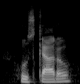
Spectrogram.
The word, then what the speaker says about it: juzgado: And then juzgado, the Spanish is JUZGADO, right? Juzgado. – Mm-hmm. Mm-hmm. – But in some Spanish dialects, like you said, the D is not pronounced, so it sounds like juzgado.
